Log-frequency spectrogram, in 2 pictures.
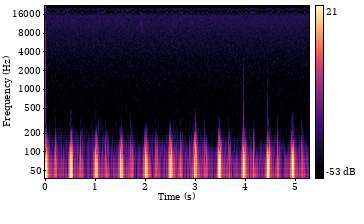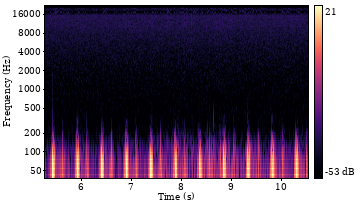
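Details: Fast, regular muffled heartbeat at about 120 per minute, normal heart sounds sped up after exercise, self-recorded with an earbud mic and a glass.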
